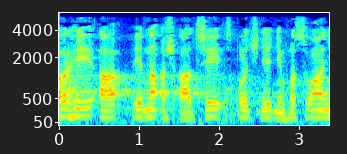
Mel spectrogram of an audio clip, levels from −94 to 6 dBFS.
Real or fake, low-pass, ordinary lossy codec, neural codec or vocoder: real; 5.4 kHz; MP3, 24 kbps; none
